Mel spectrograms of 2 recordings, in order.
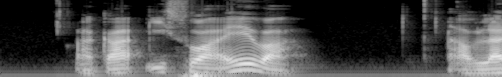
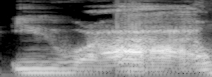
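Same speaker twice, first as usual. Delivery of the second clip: mock monster roar; 8 dB louder than usual.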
